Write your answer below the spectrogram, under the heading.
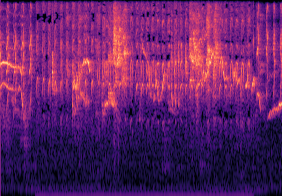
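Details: Cucak cungkok bulbul song used as a master recording to stir a magpie-robin: quick, liquid warbled phrases and rising whistles, broken by short pauses, over a dense layer of high chirping.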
